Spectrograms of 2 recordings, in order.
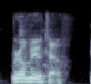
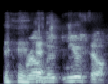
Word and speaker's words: Realmuto: Realmuto. – Realmuto.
